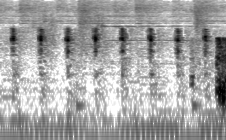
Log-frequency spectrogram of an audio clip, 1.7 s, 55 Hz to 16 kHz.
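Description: A 45-second game show countdown clock ticks in a quick, even rhythm, about eight crisp ticks, before a sudden louder burst of sound cuts in at the very end.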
